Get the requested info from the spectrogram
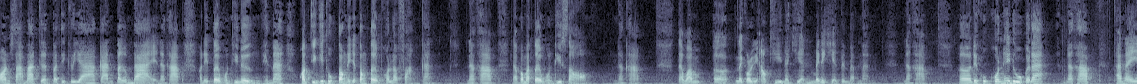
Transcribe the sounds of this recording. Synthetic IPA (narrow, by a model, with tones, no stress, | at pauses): ɔː˦˥˨nsa̰ː˩˦maː˥˩t̪̚kɤː˨˩t̪̚pa˧t̪i˨˩kɾjaː˧kaː˧nt̪ɤː˧mdaː˥˩jna˦˥kʰa˦˥p̚ | kʰaː˧niː˦˥t̪ɤː˧mpʰo˩˦nt̪ʰiː˥˩nɯ˨˩ŋɦe˩˦nmɛ˦˥ | kʰwaː˧mt͡ɕi˧ŋt̪ʰiː˥˩t̪ʰuː˨˩k̚t̪ɔ˥˩ŋni˥˩t͡ɕa˨˩t̪ɔ˥˩ŋt̪ɤː˧mkʰo˧nla˧˥fa˨˩ŋka˧n | na˦˥kʰa˦˥p̚ | lɛː˦˥wkɔː˥˩maː˧t̪ɤː˧mpʰo˨˩˦nt̪ʰiː˥˩sɔ̰ː˩˦ŋ | na˦˥kʰa˦˥p̚ | t̪ɛ̰ː˨˩waː˥˩ | ʔɤː˨˩na˧jkɔː˧ɾa˧niː˧ʔa˧wkʰiː˧ni˥˩kʰi˩˦ənma˥˩jda˥˩jkʰi˨˩˦ənpe˧nbɛ̰ː˨˩p̚na˦˥nː | a˦˥kʰa̰˦˥p̚ | ʔɤː˨˧˩de˨˩˦kʰuː˧˩kʰo˧nha˥˩jduː˧kɔː˥˩daː˥˩j | na˦˥kʰɾa˦˥p̚ | t̪ʰaː˥˩na˧j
